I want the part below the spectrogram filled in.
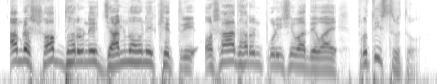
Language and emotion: Bengali, happy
